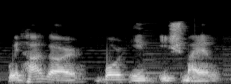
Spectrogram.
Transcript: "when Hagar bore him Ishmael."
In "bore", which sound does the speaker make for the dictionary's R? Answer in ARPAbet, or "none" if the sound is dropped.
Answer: R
